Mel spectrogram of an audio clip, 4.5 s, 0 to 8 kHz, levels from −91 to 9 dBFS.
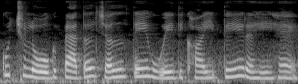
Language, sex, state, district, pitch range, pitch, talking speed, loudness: Hindi, female, Punjab, Fazilka, 220-270 Hz, 235 Hz, 120 wpm, -15 LUFS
